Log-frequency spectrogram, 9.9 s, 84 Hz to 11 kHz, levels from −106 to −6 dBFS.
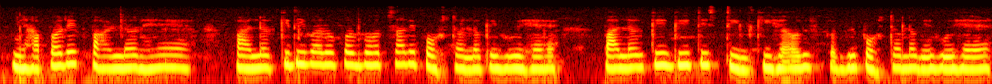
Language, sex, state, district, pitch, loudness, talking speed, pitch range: Hindi, female, Bihar, Saran, 220 Hz, -30 LUFS, 170 wpm, 210-250 Hz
